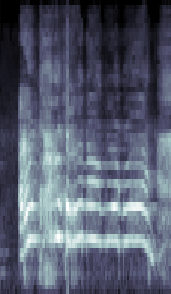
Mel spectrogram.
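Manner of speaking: very high-pitched, loud, frantic shriek. Retelling a tense moment at a door: imitating a scream. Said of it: "I scream".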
